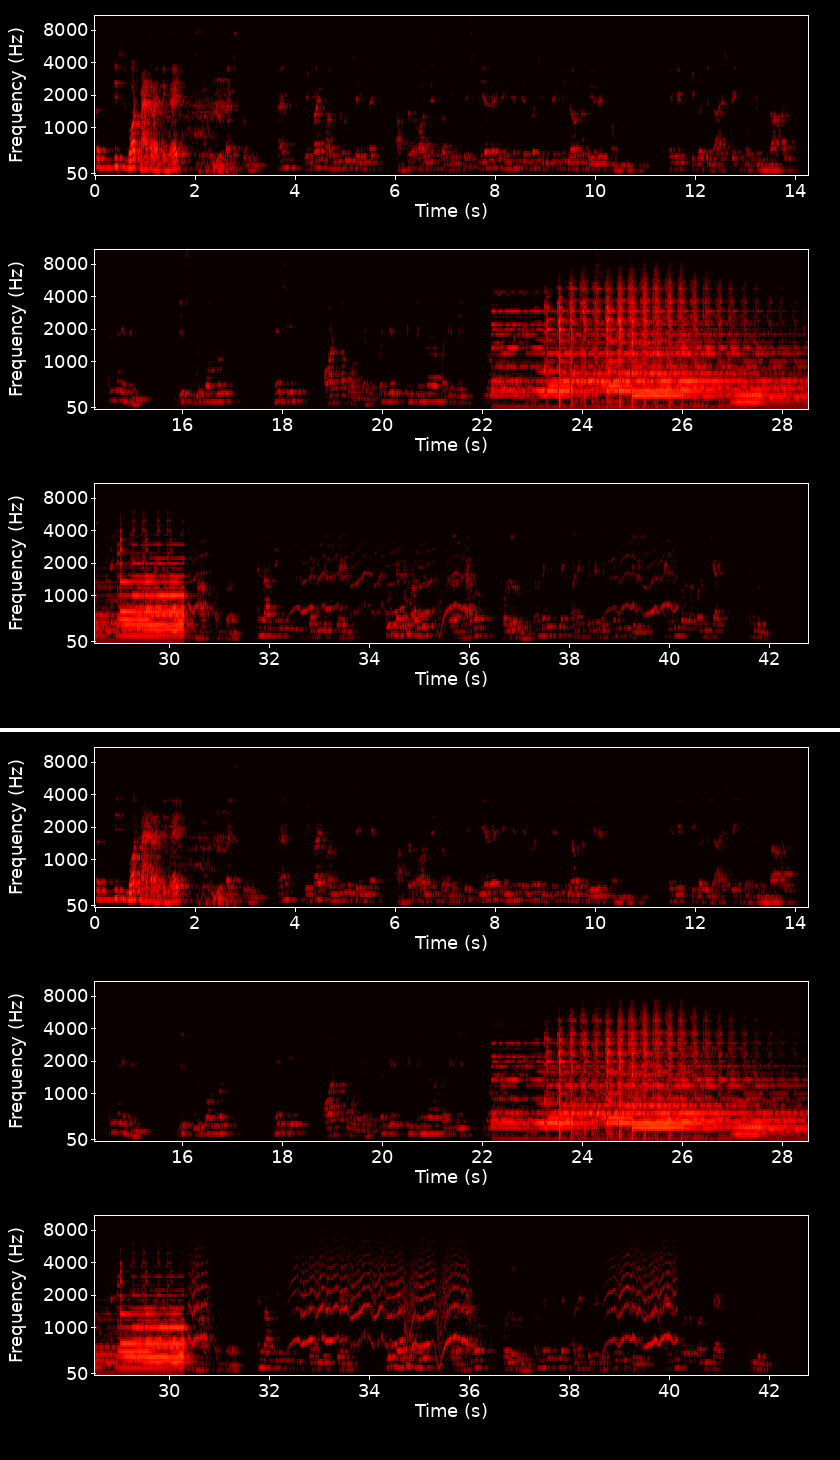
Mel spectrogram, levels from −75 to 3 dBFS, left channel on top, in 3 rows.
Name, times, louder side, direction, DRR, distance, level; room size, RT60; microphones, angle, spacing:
voice 1, 0.0-2.6, left 2 dB, 50° left, 2 dB, 1.1 m, -45 dB
voice 2, 2.4-11.1 11.4-14.0 14.5-15.3 15.8-17.1 17.8-18.5 18.8-21.8 22.0-23.2 23.7-27.8 28.2-31.5 31.7-33.8 34.3-41.2 41.6-41.9, left 1 dB, 80° left, 2 dB, 2.4 m, -57 dB
sound 1, 22.2-30.3, equal, 5° left, 0.5 m, -39 dB
sound 2, 30.4-30.9 32.3-36.1 38.6-40.2, right 7 dB, 45° right, 0.5 m, -54 dB
17.0 x 7.9 x 3.9 m, 0.88 s
head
